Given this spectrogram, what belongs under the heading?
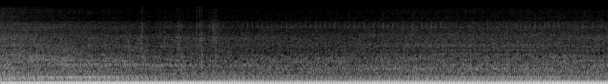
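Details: Nissan engine now running on a Link ECU after refitting the stock crank trigger in place of the 36-1; started slightly rich. Loud, even low-pitched idle with a steady beat of about three pulses a second and no knocks or stumbles; idling cleanly.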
